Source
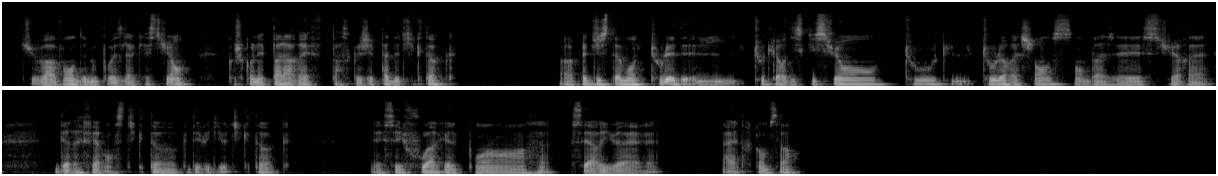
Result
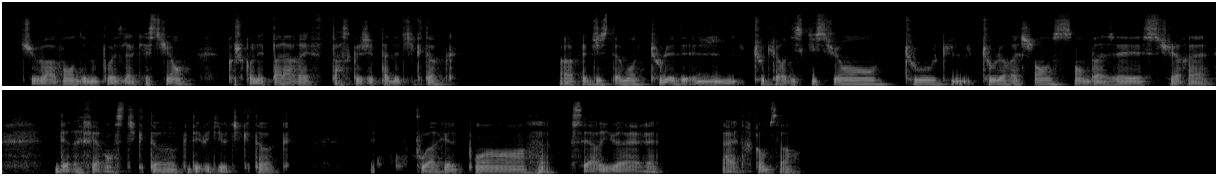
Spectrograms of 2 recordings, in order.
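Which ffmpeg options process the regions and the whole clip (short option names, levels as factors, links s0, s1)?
-filter_complex "[0:a]asettb=1/sr,asplit=3[s0][s1][s2];[s0]atrim=end=15.864[s3];[s1]atrim=start=15.86:end=16.29,asetpts=PTS-STARTPTS,afade=t=in:d=0.004:c=qsin,afade=t=out:st=0.426:d=0.004:c=qsin,agate=range=0.158:threshold=0.0178:ratio=16:release=100:detection=peak,asuperpass=centerf=690:order=4:qfactor=2.5[s4];[s2]atrim=start=16.286[s5];[s3][s4]acrossfade=d=0.004:c1=hsin:c2=qsin[s6];[s6][s5]acrossfade=d=0.004:c1=qsin:c2=hsin,highpass=160,alimiter=limit=0.112:level=0:latency=1:release=150,acompressor=threshold=0.0141:ratio=6,volume=1.41"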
